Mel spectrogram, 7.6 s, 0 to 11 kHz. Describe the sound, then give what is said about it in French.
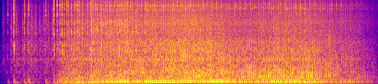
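Cockpit sound of a Tecnam P2006 twin-engine propeller aircraft departing Annecy: a few clicks, then the engines surge into a loud, steady droning roar that holds for several seconds before easing off at the end. “allons donc directement ensemble dans le cockpit du P2006 Mac Bravo au départ d'Annecy.”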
